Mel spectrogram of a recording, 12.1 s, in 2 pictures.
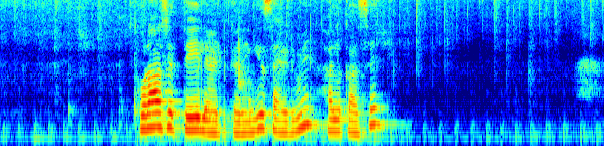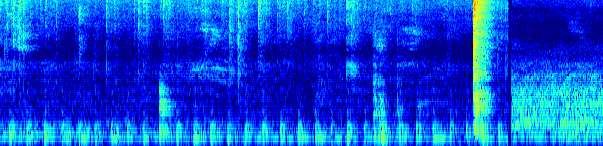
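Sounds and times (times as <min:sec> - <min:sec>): faint sizzle of frying: 0:00.0 - 0:12.0.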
